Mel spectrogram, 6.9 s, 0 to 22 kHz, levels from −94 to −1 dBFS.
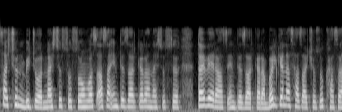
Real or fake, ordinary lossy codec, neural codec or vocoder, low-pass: real; none; none; none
